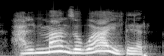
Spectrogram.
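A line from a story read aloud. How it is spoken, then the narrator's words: Two exclaiming together. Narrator (Italian): loro due insieme esclamarono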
